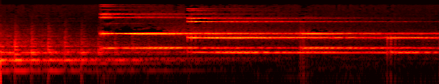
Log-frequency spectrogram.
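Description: Korg Prologue synthesizer: a pulsing, rhythmic patch fades out over the first second, then a bell patch sounds a sustained, bell-like note about a second in, and a second note joins about a second later and rings on.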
